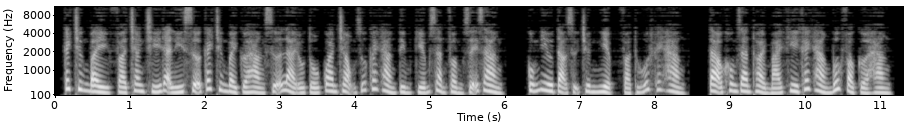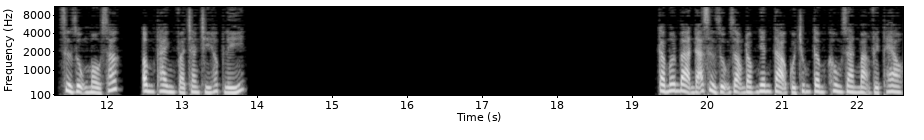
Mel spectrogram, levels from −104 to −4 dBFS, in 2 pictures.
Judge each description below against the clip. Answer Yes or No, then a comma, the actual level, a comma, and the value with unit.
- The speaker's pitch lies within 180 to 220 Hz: Yes, high, 215 Hz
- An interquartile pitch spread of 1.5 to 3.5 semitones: No, average, 4.1 semitones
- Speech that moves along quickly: No, average, 210 wpm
